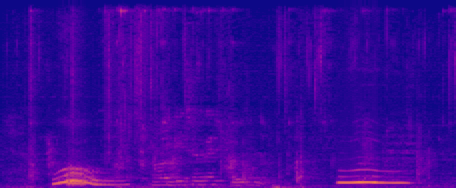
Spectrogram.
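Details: American Cocker Spaniel during ball play, one bending whine followed by softer murmurs and a steady, level whimper near the end, with quiet Italian speech.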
